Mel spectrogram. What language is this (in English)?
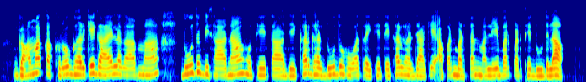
Chhattisgarhi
